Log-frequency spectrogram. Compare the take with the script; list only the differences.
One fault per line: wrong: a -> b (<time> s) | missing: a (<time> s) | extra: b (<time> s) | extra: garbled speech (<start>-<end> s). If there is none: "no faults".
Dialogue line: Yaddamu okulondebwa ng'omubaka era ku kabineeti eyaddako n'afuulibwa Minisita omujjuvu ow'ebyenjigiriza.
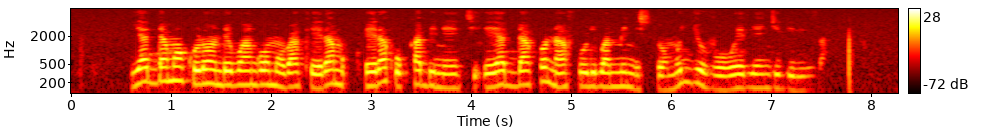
no faults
